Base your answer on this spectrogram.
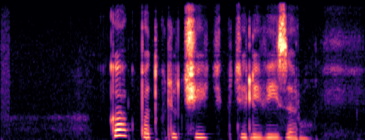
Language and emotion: Russian, sad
